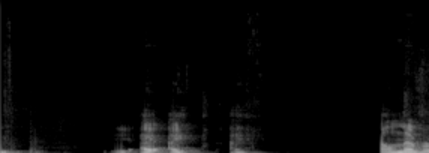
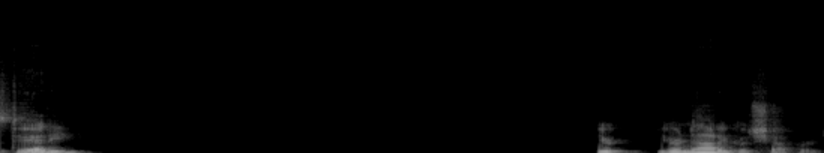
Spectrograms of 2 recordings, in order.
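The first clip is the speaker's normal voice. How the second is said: put-on tearful child; 7 dB quieter than usual. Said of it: "with tears streaming down her face".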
